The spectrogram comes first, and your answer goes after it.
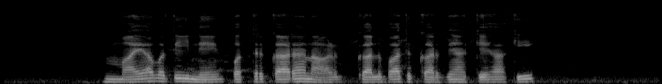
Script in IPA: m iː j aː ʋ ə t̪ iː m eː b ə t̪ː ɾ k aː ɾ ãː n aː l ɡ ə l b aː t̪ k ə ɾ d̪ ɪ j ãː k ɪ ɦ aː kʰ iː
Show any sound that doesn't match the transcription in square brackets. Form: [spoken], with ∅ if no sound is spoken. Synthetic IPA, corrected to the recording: m [aː] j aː ʋ ə t̪ iː [n] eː [p] ə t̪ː ɾ k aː ɾ ãː n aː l ɡ ə l b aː t̪ k ə ɾ d̪ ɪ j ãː k ɪ ɦ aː [k] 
